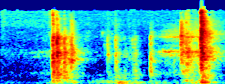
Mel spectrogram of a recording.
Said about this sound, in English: I'm going to go ahead and open my front door here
